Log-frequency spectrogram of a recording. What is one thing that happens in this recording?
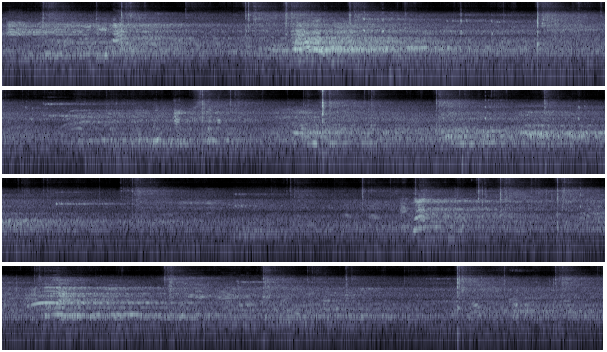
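Sports shoes squeak on a hard court floor.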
